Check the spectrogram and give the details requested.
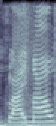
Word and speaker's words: Plymouth: Sabi ni Pastor Sani, are you going to Plymouth? Sabi. Yung pala. Ang pronunciation, Plymouth.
